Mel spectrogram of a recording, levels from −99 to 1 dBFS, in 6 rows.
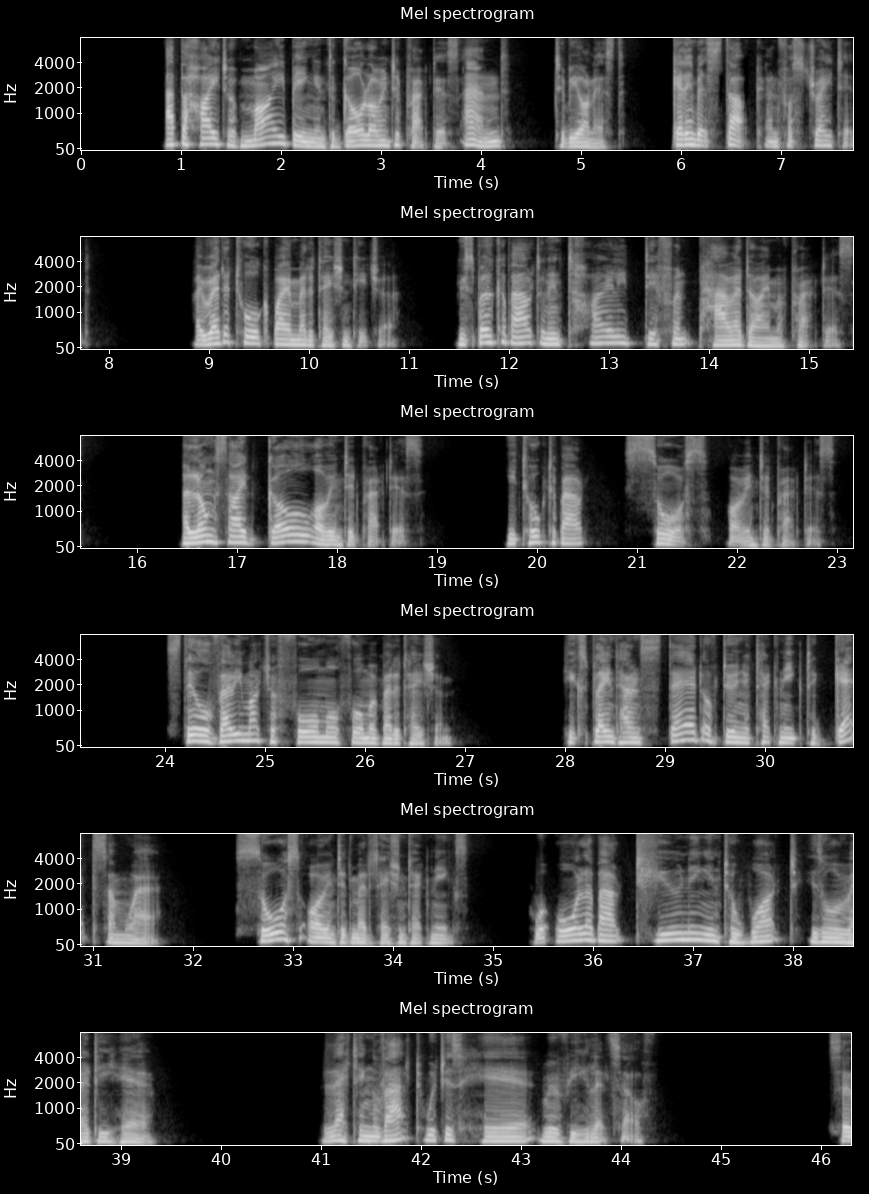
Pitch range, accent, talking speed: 110-150 Hz, British, 110 wpm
